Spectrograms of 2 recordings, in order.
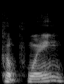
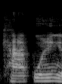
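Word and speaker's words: Kapwing: So I use something called Caping. K A P W I N G. I used to call it capwing and then I heard them pronounce it and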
